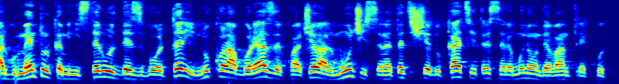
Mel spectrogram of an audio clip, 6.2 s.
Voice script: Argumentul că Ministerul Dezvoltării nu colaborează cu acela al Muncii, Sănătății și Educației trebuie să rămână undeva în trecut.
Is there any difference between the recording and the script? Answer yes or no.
no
